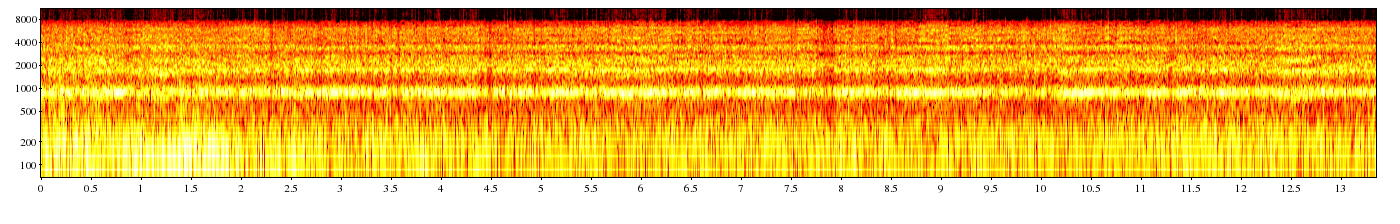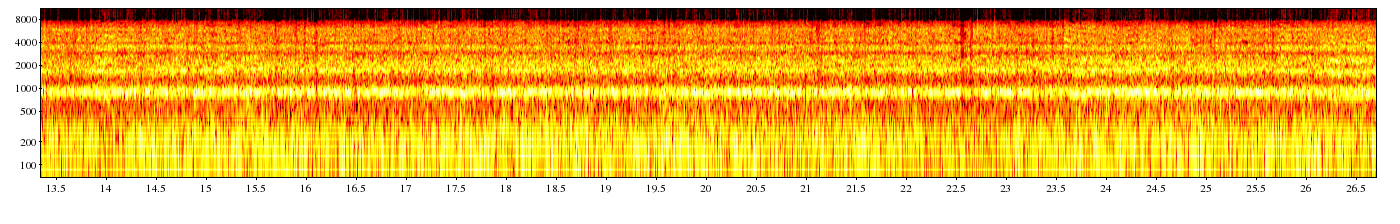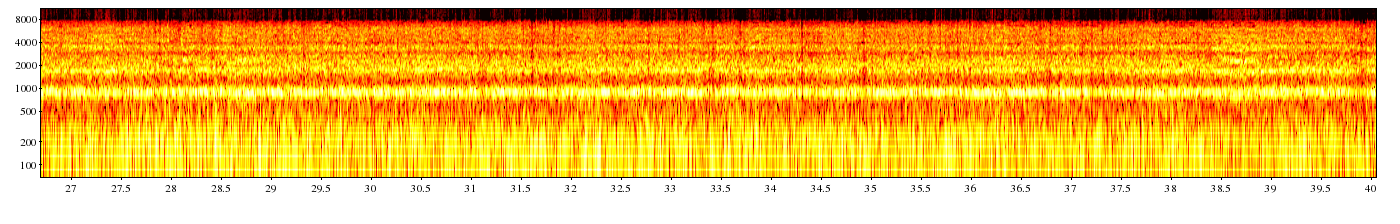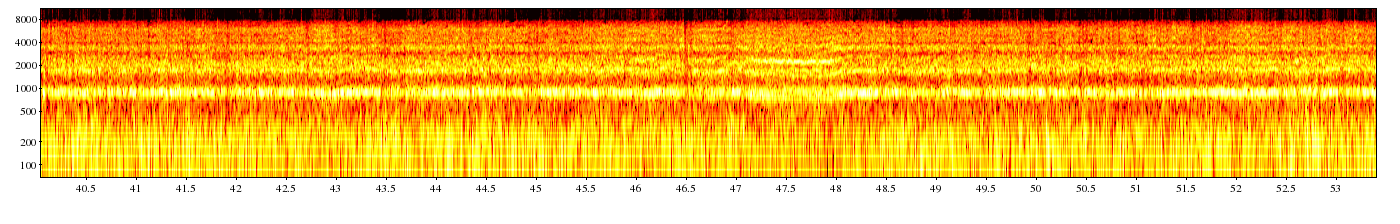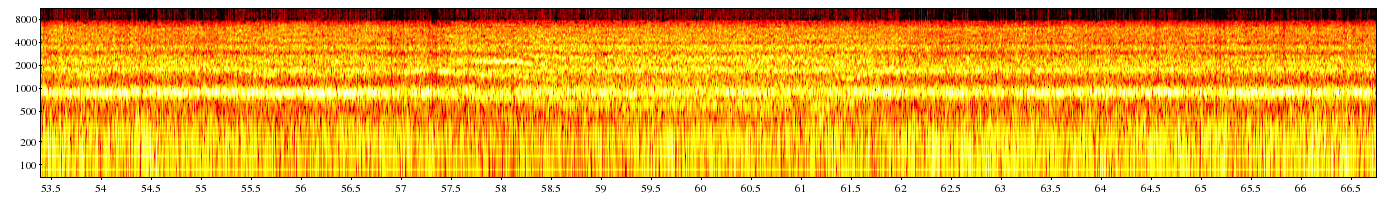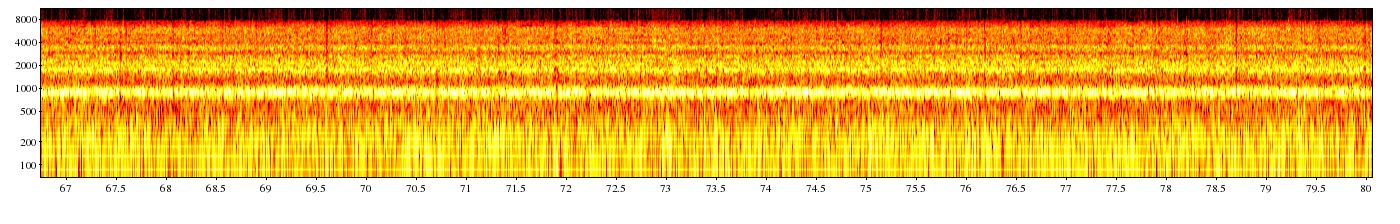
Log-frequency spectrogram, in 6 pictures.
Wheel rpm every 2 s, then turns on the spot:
230, 230, 230, 230, 230, 230, 230, 230, 230, 230, 230, 230, 230, 230, 220, 230, 230, 230, 230, 230, 230, 230, 230, 220, 220, 230, 230, 230, 220, 200, 190, 230, 230, 230, 230, 240, 230, 240, 230, 230.
none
